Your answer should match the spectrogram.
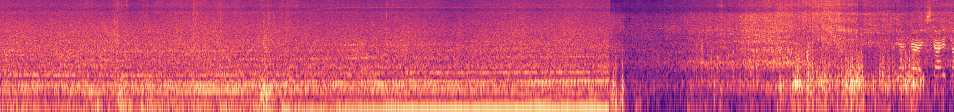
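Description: Coach's diesel engine running with a steady drone, heard from inside the coach as it drives on a wet road; the low note grows stronger about five seconds in. It cuts off suddenly about twelve seconds in and gives way to the hiss of car tyres passing on a wet road, which grows louder near the end.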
